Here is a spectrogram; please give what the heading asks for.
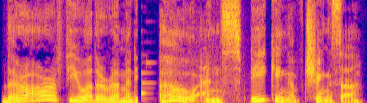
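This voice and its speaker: An actor playing a composed, scholarly young doctor in an anime game, speaking politely and formally. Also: male voice, a little high, wildly swooping pitch, moderate pace, faint music behind. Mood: tactful.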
